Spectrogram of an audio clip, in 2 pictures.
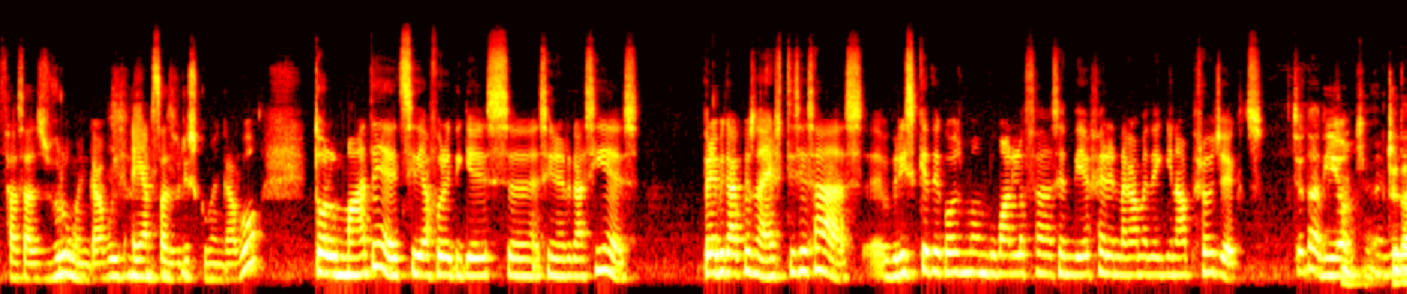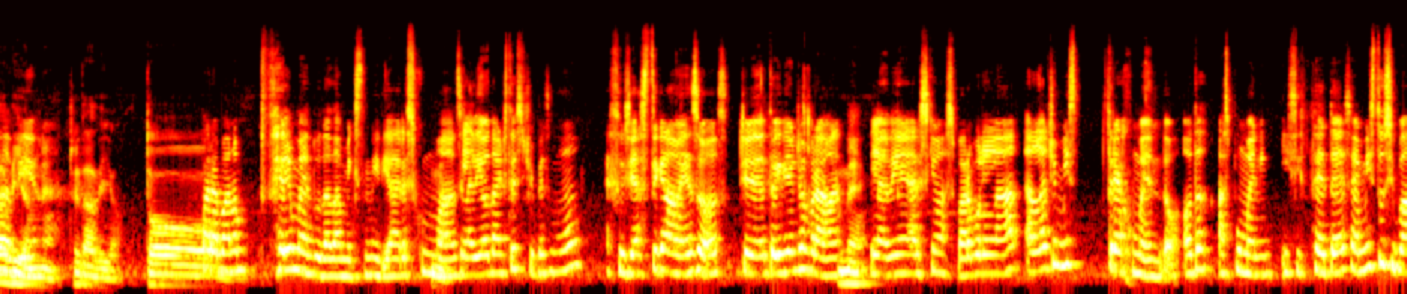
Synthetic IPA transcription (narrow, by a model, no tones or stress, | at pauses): θɐsɐzvɾumeŋɡapueɐnsɐzvɾiskumeŋɡaput̪o̞lmɐt̪e̞et͡sːiðiɐfo̞ɾe̞t̪ice̞sːine̞ɾɣɐsies | pɾe̞pikɐpço̞znɐeɾθise̞sɐsvɾisce̞t̪e̞ko̞zmo̞mpumɐlːo̞θɐse̞nðie̞feɾenːɐkɐmet̪e̞cinɐpɾo̞d͡ʒekt̪s | t͡ʃet̪ɐðiooet̪ɐðioonet͡ʃet̪ɐðḭo̰ | t̪opɐɾɐpɐnoθelument̪ut̪ɐt̪ɐmiksmit̪iɐːɾeskumːɐsðilɐðiot̪ɐnist̪est̪ɾipezmu | eθusiɐst̪ikɐːmesost͡ʃet̪oiðjoɲd͡ʒovɾɐɐnnðilɐðiɐɾescemɐspɐɾɐpolːɐɐlːɐt͡ʃeːmis | t̪ɾexumend̪o̰ʔot̪ɐɐspumeniisiet̪ese̞mist̪usipɐ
